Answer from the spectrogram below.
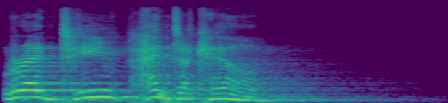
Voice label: penta kill, female; red

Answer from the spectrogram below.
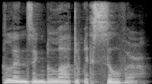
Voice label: attack, en US; Vayne

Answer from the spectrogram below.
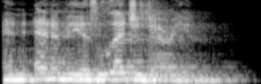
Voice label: female Killing Spree

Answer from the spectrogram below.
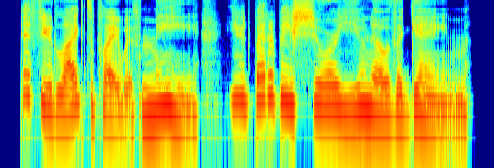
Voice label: joke, en US; Ahri

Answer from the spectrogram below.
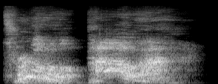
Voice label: ultimate effort, en US; Viktor; Character Voices - English

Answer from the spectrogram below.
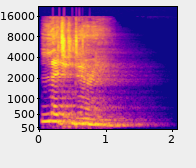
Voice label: female On Killing Spree

